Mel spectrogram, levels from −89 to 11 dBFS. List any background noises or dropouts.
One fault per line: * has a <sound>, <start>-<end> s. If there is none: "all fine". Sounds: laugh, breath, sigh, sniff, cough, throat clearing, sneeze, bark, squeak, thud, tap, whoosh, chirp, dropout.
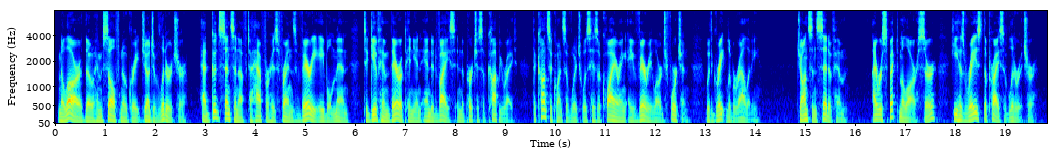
all fine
